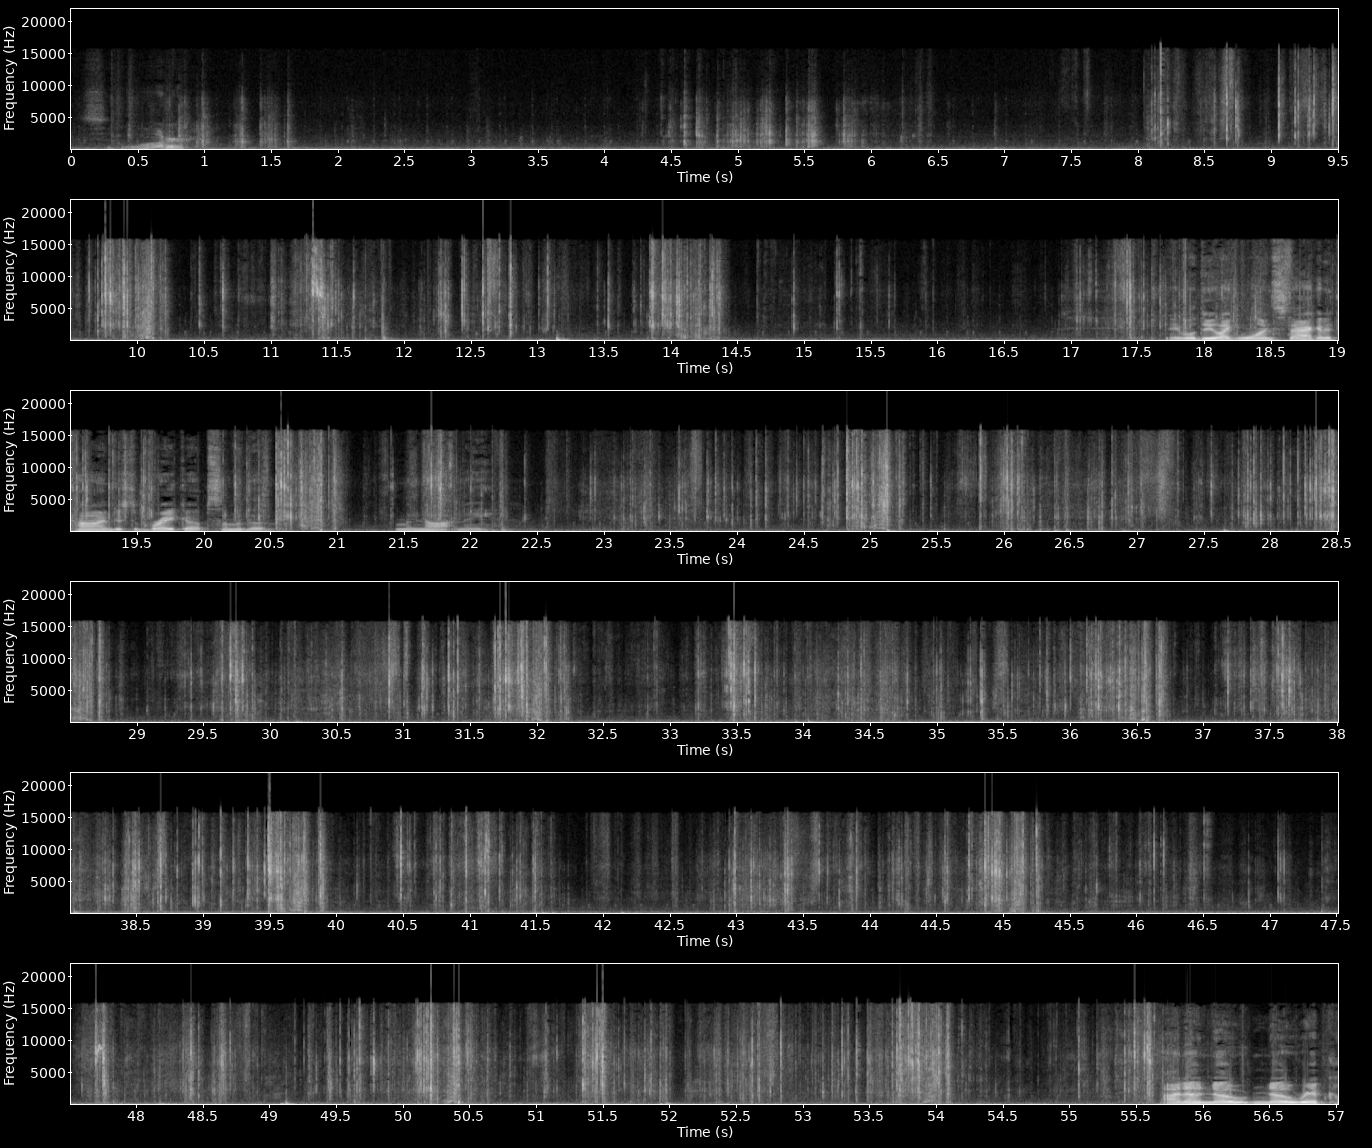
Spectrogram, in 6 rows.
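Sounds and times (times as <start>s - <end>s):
card pack wrappers tearing: 4.4s - 6.0s, 8.0s - 15.7s, 16.9s - 57.0s.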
